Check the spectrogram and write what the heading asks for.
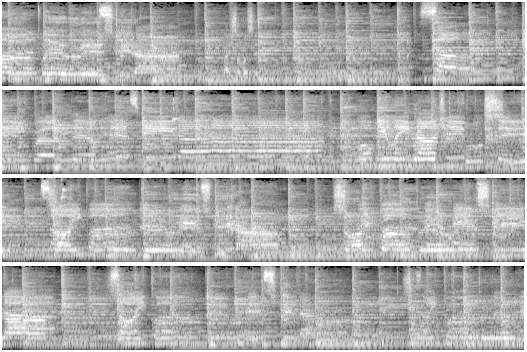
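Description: Acoustic guitar strummed as song accompaniment, with a girl's voice singing the melody over it.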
